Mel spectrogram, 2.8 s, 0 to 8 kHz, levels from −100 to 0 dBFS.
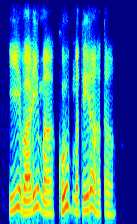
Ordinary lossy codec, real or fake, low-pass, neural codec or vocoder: Opus, 16 kbps; real; 7.2 kHz; none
